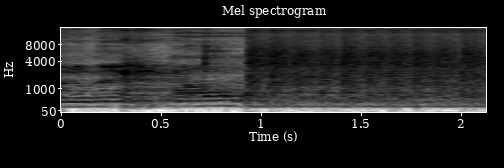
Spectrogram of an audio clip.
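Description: Live rock band with drums and cymbals played loudly and a voice over them. About a second in, a dense cymbal wash takes over above a steady low bass note.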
